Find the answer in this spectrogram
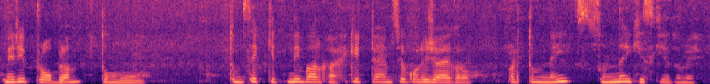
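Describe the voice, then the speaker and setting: A woman's voice: very high voice, moderate pace, slight background noise. A woman voicing a strict young male professor who scolds his wife, in an amateur fan dub. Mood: stern. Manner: stern, scolding.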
